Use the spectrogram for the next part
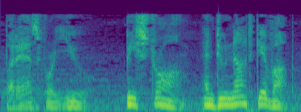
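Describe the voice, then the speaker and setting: Solemn biblical prophet, very slow deliberate oratory, lowish voice, audio drama with music behind. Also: male voice, sing-song, heavily acted. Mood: grave, encouraging. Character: solemn Hebrew prophet exhorting a king and people. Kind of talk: dramatized audio Bible acting. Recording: dull lo-fi sound, music behind.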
